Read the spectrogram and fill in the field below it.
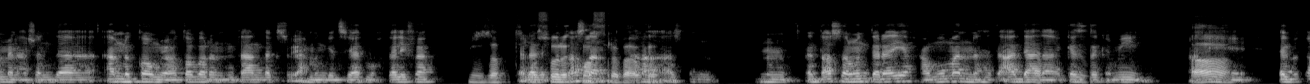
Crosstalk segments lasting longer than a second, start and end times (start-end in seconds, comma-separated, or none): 5.2-6.7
